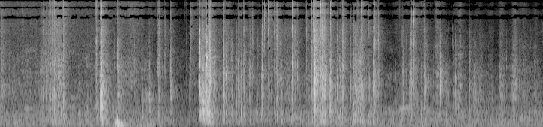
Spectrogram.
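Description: Plastic bag of Kraft shredded cheese crinkling and rustling in the hands as the cheese is shaken out into a pot: quick, irregular crackles that die down about five seconds in.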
